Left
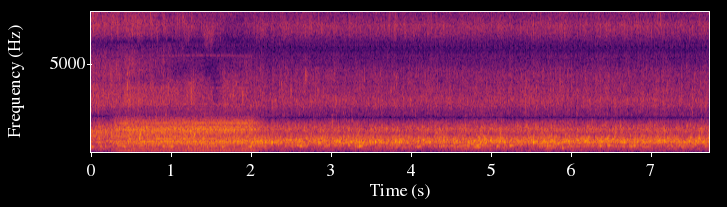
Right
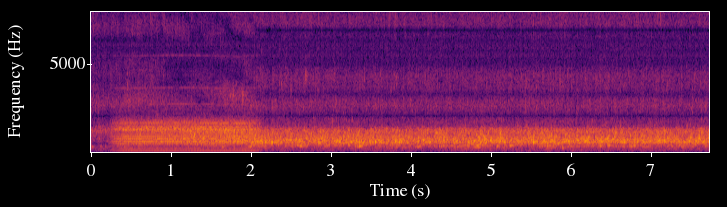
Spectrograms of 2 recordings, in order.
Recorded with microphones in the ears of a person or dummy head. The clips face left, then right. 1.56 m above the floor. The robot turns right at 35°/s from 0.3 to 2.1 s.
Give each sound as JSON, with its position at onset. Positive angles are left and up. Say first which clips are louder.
{"t": 0.0, "sound": "running water", "louder": "left 7 dB", "azimuth_deg": 105}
